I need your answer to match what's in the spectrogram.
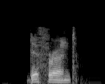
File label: "different", english; adjectives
